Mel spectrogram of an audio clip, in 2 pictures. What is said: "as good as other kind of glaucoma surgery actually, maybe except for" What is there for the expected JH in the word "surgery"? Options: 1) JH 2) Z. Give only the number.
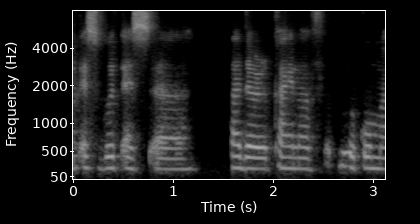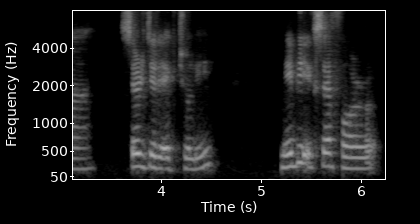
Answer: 1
